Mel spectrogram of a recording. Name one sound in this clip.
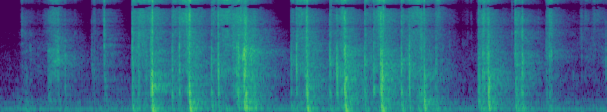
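Playing cards are shuffled with quick riffling and tapping.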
